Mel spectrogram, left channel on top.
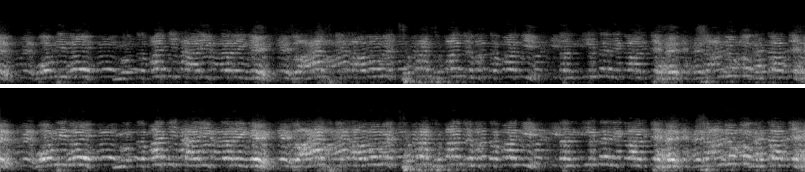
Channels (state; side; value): quieter; left; 8.3 dB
